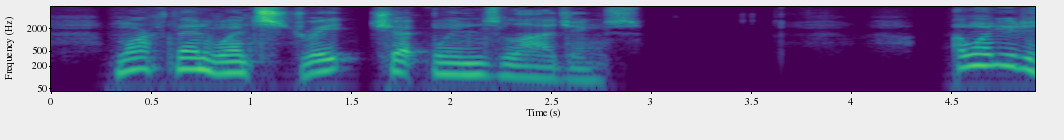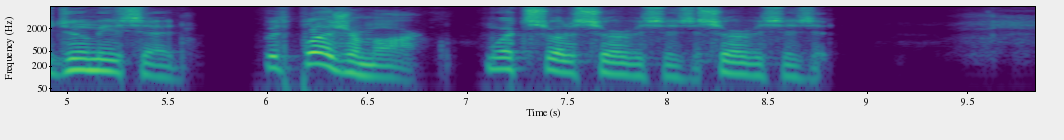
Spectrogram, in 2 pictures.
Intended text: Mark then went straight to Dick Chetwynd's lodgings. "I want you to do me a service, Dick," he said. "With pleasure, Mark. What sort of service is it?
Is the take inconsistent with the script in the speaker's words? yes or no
yes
